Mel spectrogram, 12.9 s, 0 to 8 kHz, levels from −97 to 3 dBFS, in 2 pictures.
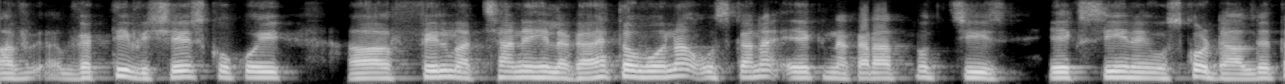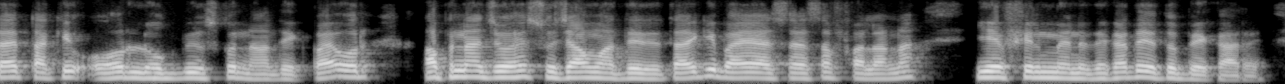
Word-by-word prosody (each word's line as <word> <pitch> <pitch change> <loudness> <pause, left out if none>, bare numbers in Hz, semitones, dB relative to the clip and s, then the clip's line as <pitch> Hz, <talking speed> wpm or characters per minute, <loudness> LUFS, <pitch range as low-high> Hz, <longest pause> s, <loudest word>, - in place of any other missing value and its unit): किसी 140 -1 -4
व्यक्ति 155 +6 0
विशेष 170 +4 0
को 165 - -1
कोई 160 -1 +3 0.4
अ, 145 +1 +3 0.2
फ़िल्म 175 -2 +3
अच्छा 155 +3 -2
नहीं 165 0 +3
लगा 150 -1 +2
है 175 - +3
तो 185 +1 +3
वो 170 0 +3
ना 200 +3 +2
उसका 160 +1 -2
ना 190 - +1 0.2
एक 155 - -3
नकारात्मक 145 +2 -2
चीज़, 150 -3 -1 0.2
एक 155 0 +3
सीन 165 0 +1
है 155 - +1
उसको 145 +5 -1
डाल 130 -1 0
देता 150 +3 0
है 170 - +3
ताकि 150 +2 0
और 155 0 0
लोग 145 -2 0
भी 150 - +1
उसको 150 +4 -3
ना 125 -5 -3
देख 120 0 -5
पाए - - +3
और 175 - -1 0.3
अपना 180 +2 +3
जो 165 - +6
है 175 - +3
सुझाव 160 -2 +2
वहाँ 145 -2 +1
दे 140 +1 +1
देता 130 +2 -1
है 150 - +3
कि 200 - +1
भाई 155 -4 +3
ऐसा-ऐसा 145 +1 0
फलाना 140 +1 -3 0.3
ये 165 -1 +5
फ़िल्म 165 0 0
मैंने 145 -2 +1
देखा 140 +3 0
था 175 - 0
ये 165 - +4
तो 150 -1 0
बेकार 115 -4 -2
है। 100 - -10
155 Hz, 260 wpm, -18 LUFS, 145-165 Hz, 0.4 s, जो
